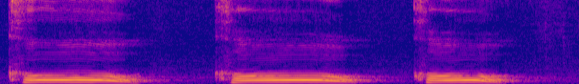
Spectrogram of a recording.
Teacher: ada bagian tekstur yang lunak sedikit nempel ke langit-langit keras maka sifatnya jadi hams keluar sedikit percikan nafas · ku enggak keluar nafas dia karena lunak dengan lunak rempel tapi kalau Kaf agak ke tengah dia nemper ke langit-langit yang keras ku ku ku Eng Enggak teman-teman kerasa enggak sama teman-teman sekalian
